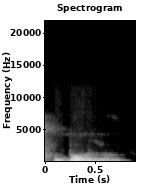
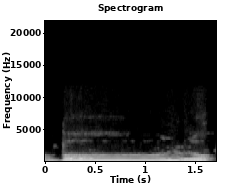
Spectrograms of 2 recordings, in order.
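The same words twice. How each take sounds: First: Said in the usual way. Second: "bolo" with "bo" held long and higher; stress on BO. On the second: Shown as a demonstration. Teacher showing students the tonic syllable, "bo" drawn out in "bolo". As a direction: stretch out the first syllable of "bolo", then a short "lo". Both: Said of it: "a sílaba tônica é bo".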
